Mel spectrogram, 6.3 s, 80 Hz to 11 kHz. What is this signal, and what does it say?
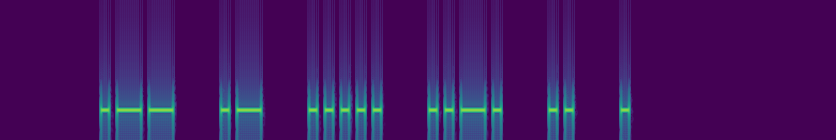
Morse code, heard as a keyed tone, about 20 wpm, spaced as for 14 wpm, 700 Hz. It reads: WA5FIE
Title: 167 Lesson 27g - Number 7 - Call Signs 20wpm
